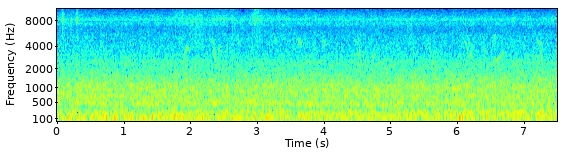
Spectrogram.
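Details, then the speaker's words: Traeger pellet grill during its long shutdown cycle, fire out: steady soft buzzing fan hum at one pitch, no rattles or speed changes; fan running normally until shutdown ends. "I just hear the fan. No, the fan. That's still working. When that fan shuts off, it's done."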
